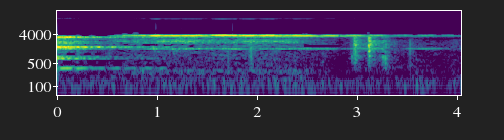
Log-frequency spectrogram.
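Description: The end of an organ music bridge fades out, and a telephone bell sound effect rings steadily. A couple of clicks follow about three seconds in, as the receiver is picked up.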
